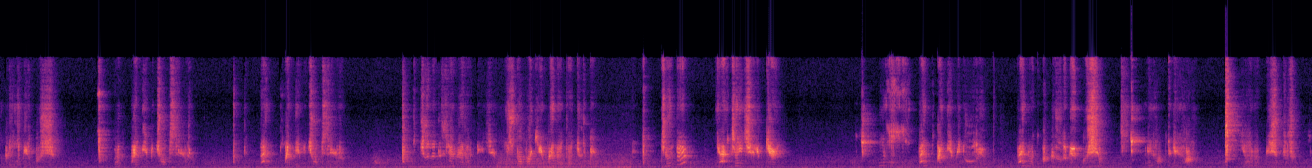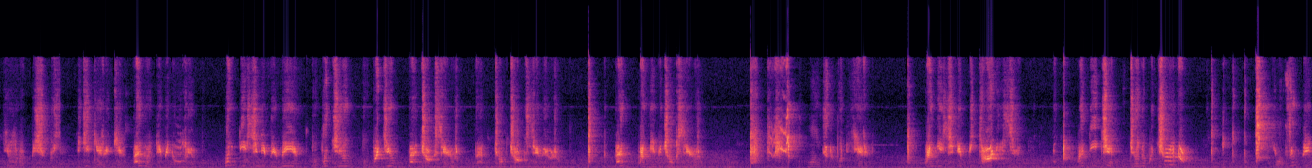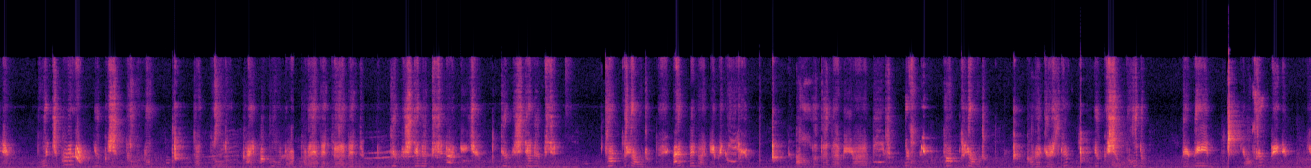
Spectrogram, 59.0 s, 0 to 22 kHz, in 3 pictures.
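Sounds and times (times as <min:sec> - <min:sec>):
budgerigar chattering: 0:00.0 - 0:05.2, 0:06.0 - 0:11.8, 0:12.9 - 0:30.3, 0:30.9 - 0:47.8, 0:48.4 - 0:59.0.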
